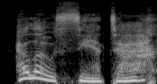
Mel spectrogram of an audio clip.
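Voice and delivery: low, sultry, seductive voice. Reading a story role aloud as adult Carol greeting Santa: low, sultry voice. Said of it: "she said in a low, sultry voice".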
